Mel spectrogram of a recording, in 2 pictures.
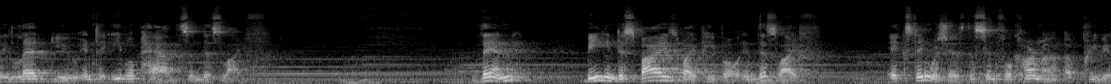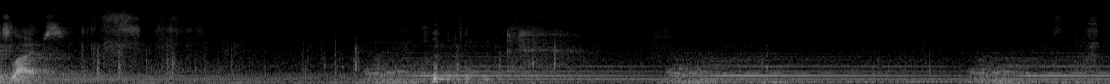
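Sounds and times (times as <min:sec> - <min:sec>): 
speech: 0:00.0 - 0:02.8, 0:04.7 - 0:08.2, 0:08.9 - 0:11.8
deep bell tolling: 0:00.0 - 0:22.2.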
